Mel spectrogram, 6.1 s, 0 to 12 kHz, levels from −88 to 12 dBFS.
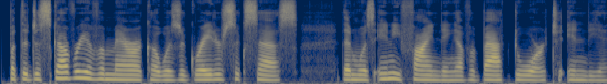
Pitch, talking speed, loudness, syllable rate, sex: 195 Hz, 190 wpm, -20 LUFS, 5.6 syllables/s, female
